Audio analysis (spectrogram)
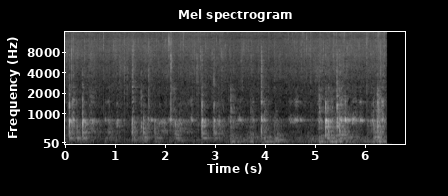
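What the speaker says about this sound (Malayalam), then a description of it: "2 അല്ലി വെളുത്തുള്ളി എടുത്ത് ചെറുതാക്കി ഇതുപോലെ അരിഞ്ഞിട്ട് ഇതിലിട്ട് കൊടുത്ത് വറക്കാം." Chopped garlic, two cloves, fries and sizzles in a pan while being stirred for a green gram curry, with steady crackling and repeated spoon scrapes against the pan, close and clear, ending abruptly.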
